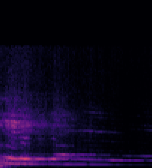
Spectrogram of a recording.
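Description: Jacko, a three-quarter Irish setter in Manchester Village, Vermont, lets out a long, sustained howl, steady in pitch and fading slowly over about two seconds, heard clearly with no talking.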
